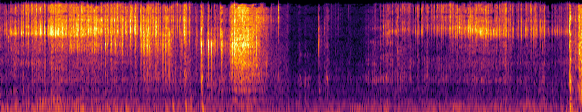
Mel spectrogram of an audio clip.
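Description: A blade scrapes pre-scored cubes off a solid orange bar of soap held in the fingers, making a bright, crisp scraping and crumbling sound as the small cubes break away. The scraping swells, drops to near silence for a moment, then resumes and ends on a sharp crack.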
